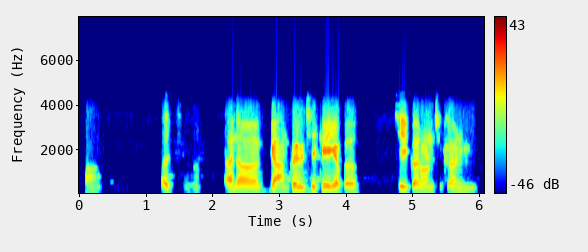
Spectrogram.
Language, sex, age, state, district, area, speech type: Gujarati, male, 30-45, Gujarat, Ahmedabad, urban, conversation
